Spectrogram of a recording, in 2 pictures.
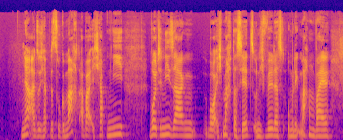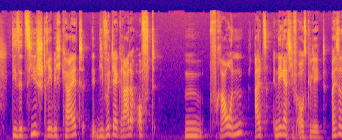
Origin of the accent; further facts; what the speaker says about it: Cologne, North Rhine-Westphalia, Germany; Naja, als Kölnerin möchte man gerne, dass Köln als Geburtsort auch im Pass steht.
